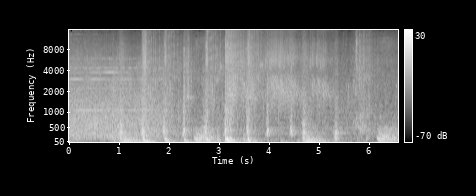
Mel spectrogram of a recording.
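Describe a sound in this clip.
Sharp game hits crack and clash.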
